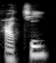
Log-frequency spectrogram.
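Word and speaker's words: はち: Well, we can say that maybe you know that 8 in Japanese, it's pronounced hachi, hachi, and hachi begins with the sound of the katakana ha.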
